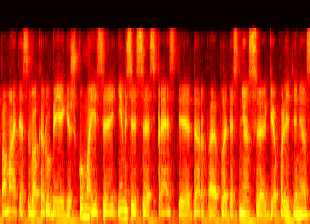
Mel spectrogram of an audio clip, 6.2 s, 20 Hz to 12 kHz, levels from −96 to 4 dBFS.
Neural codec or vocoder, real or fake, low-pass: none; real; 7.2 kHz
